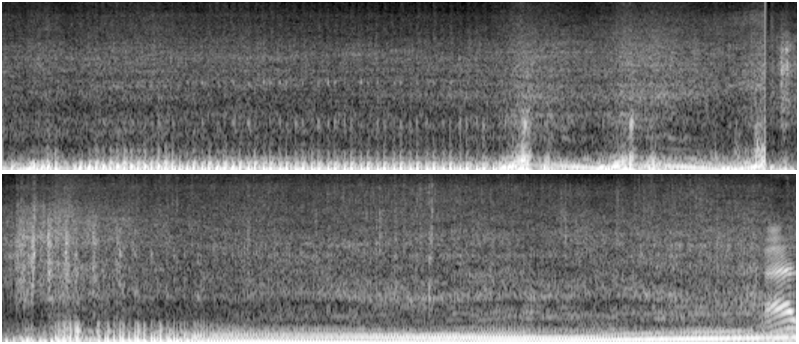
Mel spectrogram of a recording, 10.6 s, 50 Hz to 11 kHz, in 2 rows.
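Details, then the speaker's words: Audi R8 idling after a blip: lumpy, uneven stumbling beat instead of a smooth hum, check engine concern; occupants suspect a misfire, not confirmed. "doesn't sound good that doesn't sound good we'll see hopefully it doesn't start doing pulls though he'll get in trouble for that yeah with airplanes sometimes we just gotta turn them off and then back on and then yeah usually that works yeah it usually works yeah I know it sounds weird sounds like a misfire for sure"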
